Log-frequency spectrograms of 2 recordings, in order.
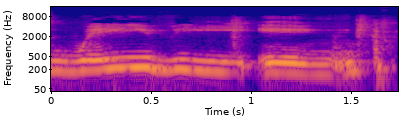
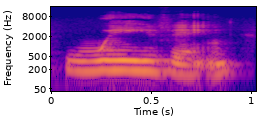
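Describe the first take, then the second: First: An extra "ee" vowel comes before the -ing. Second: No extra vowel comes before the -ing. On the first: The speaker calls it wrong. "it says wavying" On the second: The speaker calls it right. "That looks much better"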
